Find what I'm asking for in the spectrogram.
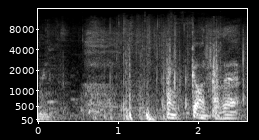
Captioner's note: John sighs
